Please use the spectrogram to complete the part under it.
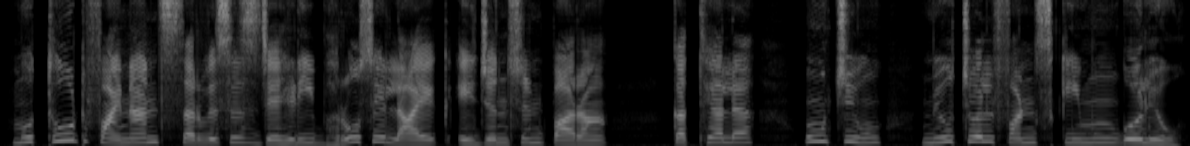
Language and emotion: Sindhi, neutral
